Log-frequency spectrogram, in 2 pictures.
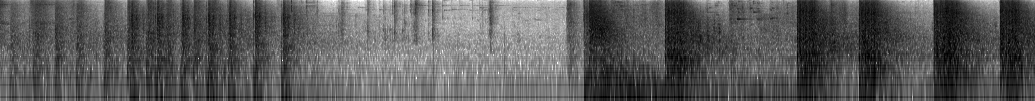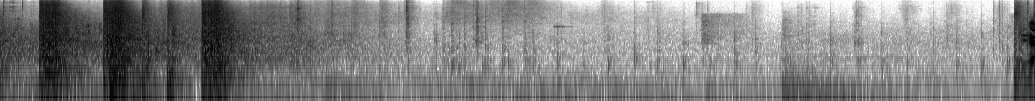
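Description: Gunfire from a long-range gun in the video game APB Reloaded: a rapid rattling burst, a pause, then a series of about ten loud evenly spaced heavy shots, followed by quieter background game noise.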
